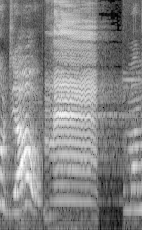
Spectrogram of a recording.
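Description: A girl's short whining moan, then a sheep bleating once for just under a second.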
